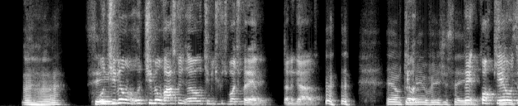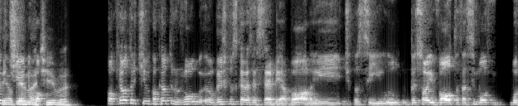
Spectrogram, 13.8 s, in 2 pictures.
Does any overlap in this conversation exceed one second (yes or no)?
yes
